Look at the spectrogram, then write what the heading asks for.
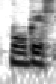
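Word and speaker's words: Möbius: Whereas with Mobius, you call it Mebius, don't you? You say it properly.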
